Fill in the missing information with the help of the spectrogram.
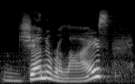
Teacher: stress goes on the first syllable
